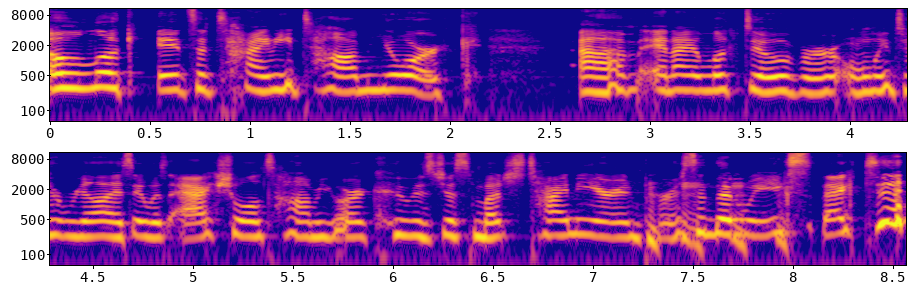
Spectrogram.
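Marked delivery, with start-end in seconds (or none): 0.0-2.2 big, booming, drawn-out call. Retelling what he called out while they walked through New York, retelling a booming voice. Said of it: "said in like a booming voice".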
